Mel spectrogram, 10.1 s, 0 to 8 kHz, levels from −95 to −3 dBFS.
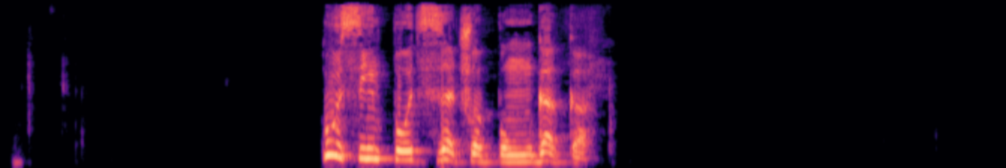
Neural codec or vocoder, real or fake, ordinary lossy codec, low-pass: none; real; MP3, 64 kbps; 7.2 kHz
